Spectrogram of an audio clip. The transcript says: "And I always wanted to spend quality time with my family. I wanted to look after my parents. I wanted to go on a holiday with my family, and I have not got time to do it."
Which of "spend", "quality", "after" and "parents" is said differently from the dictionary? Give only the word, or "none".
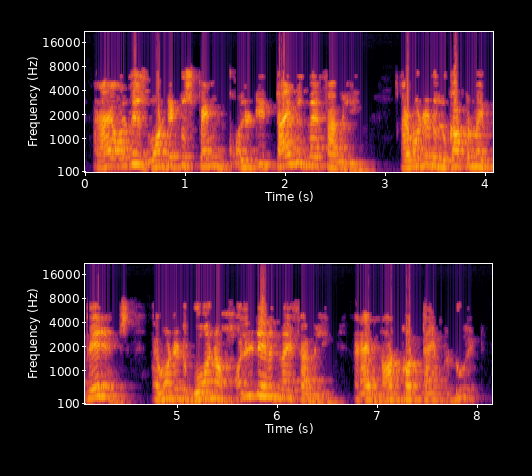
after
